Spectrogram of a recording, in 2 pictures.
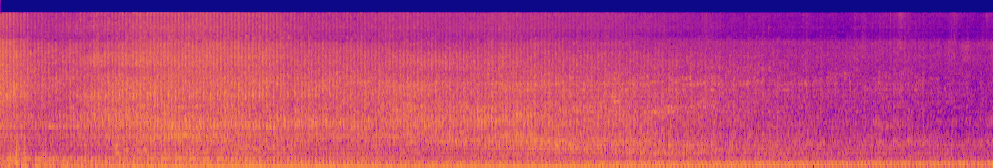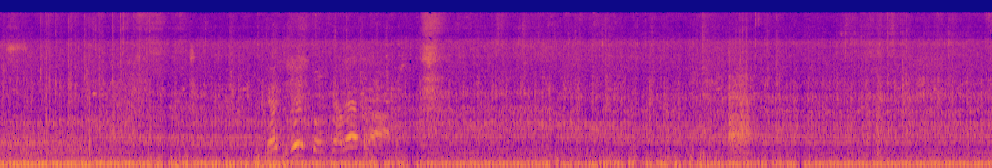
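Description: A truck engine idles with a steady low rumble nearby.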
